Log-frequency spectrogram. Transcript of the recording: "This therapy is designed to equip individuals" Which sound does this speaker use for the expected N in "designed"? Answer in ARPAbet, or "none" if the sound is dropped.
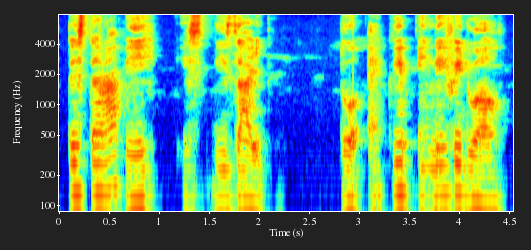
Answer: none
